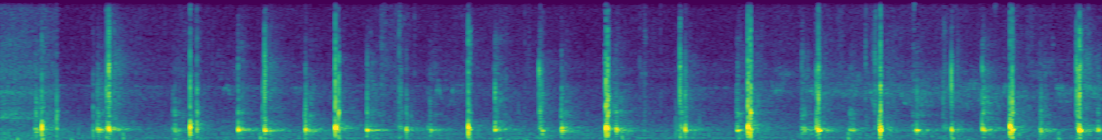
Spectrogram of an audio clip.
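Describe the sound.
Horse hooves clip-clop in a steady, even rhythm, with many crisp hoof strikes as a brushed and saddled horse at a riding school is led toward the arena.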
